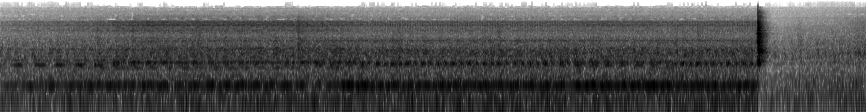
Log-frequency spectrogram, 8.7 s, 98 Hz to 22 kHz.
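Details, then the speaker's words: Envirofan 160F 56-inch industrial ceiling fan motor on variable speed control, before blades installed (no load): quiet, steady mid-pitched hum with faint airy hiss, no rattle or grind; not too loud. "Let's see what the motor hum sounds like with the variable speed control. That's actually not too bad."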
